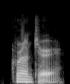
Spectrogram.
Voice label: "grunter", American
